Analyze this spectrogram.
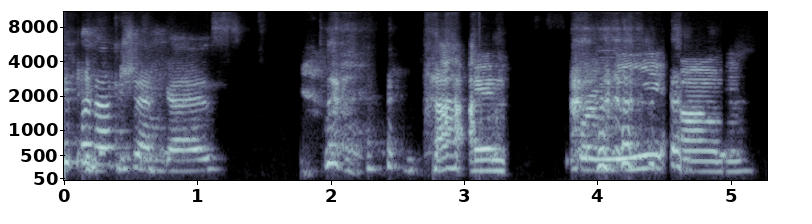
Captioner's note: laughter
